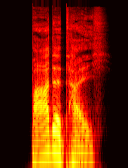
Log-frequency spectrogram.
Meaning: bathing pond
- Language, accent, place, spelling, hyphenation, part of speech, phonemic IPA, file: German, Germany, Berlin, Badeteich, Ba‧de‧teich, noun, /ˈbaːdəˌtaɪ̯ç/, De-Badeteich.ogg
